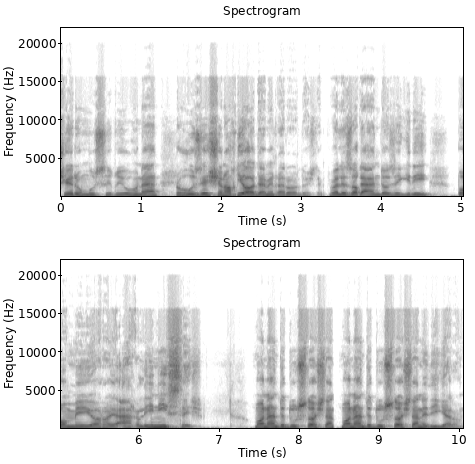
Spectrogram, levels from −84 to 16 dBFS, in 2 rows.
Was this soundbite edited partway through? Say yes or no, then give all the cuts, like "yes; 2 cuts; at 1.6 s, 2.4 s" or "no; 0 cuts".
yes; 5 cuts; at 1.4 s, 2.2 s, 3.3 s, 3.7 s, 8.4 s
